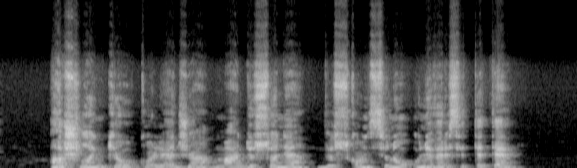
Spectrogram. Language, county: Lithuanian, Kaunas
